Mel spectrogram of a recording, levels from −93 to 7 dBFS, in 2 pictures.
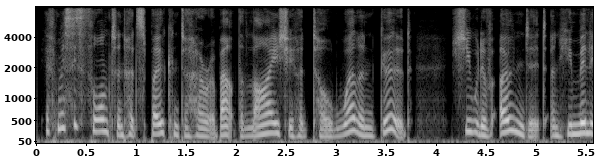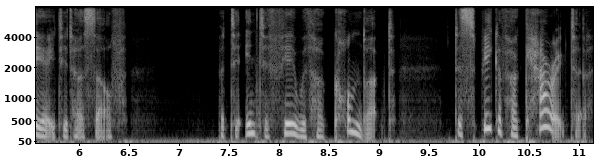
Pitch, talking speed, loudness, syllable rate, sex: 200 Hz, 180 wpm, -21 LUFS, 5.6 syllables/s, female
